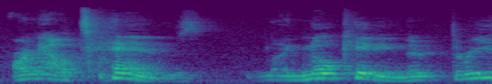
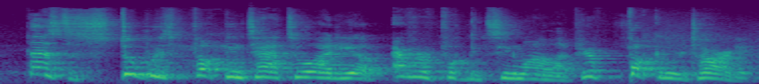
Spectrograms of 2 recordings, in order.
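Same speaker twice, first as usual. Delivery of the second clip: fast, raised, imitated tirade; berating drill instructor; 6 semitones higher, 3 dB louder, faster than usual. Drill instructor berating a recruit over his tattoo, exasperated.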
